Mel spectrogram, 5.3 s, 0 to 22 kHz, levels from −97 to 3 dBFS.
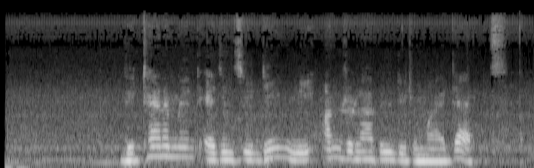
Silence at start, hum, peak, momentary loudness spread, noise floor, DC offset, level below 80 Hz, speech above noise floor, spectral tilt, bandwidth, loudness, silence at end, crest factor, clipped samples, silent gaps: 0.05 s; none; -6 dBFS; 23 LU; -44 dBFS; under 0.1%; -54 dBFS; 21 dB; -8 dB/octave; 16 kHz; -24 LUFS; 0 s; 18 dB; under 0.1%; none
